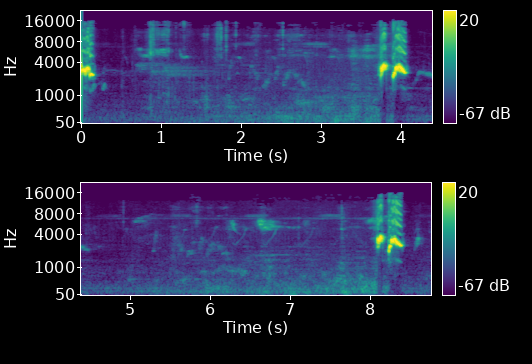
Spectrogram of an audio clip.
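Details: Calls of a female bird to stimulate males to sing: a clipped end of one call, then two bright, ringing two-note phrases about four seconds apart, with quiet background noise in between.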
